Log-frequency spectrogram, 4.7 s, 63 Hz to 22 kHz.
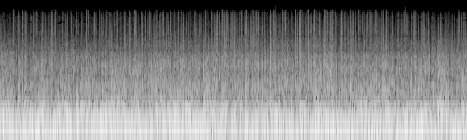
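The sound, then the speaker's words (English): A Falcon 9 rocket's nine first-stage Merlin engines roar, giving 1.7 million pounds of thrust as the vehicle pitches downrange on a crewed launch to the International Space Station: a loud, steady, continuous rumble, heavy in the low end with a crackling, wind-like rush on top. No one speaks. “Nine Merlin engines on the first stage providing 1.7 million pounds of thrust.”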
